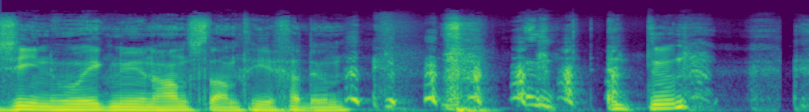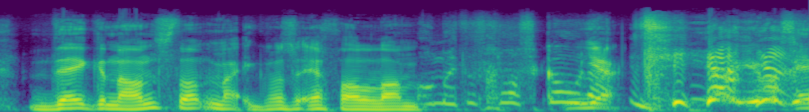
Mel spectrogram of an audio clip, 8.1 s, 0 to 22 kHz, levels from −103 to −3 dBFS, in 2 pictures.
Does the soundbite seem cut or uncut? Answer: uncut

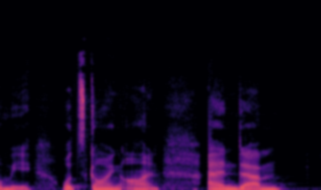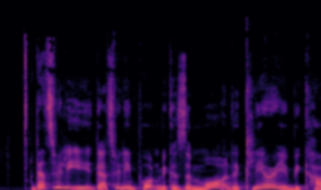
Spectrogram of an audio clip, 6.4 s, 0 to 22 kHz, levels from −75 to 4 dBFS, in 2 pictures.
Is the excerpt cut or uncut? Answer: uncut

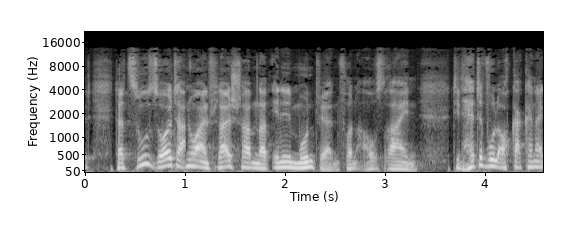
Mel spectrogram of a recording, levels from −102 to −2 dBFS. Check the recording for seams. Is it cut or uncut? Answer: cut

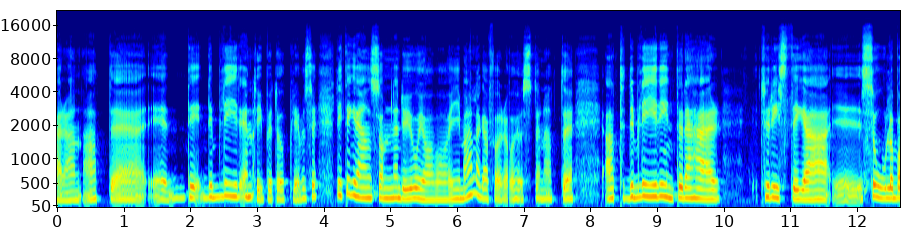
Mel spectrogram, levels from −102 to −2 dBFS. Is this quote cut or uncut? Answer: cut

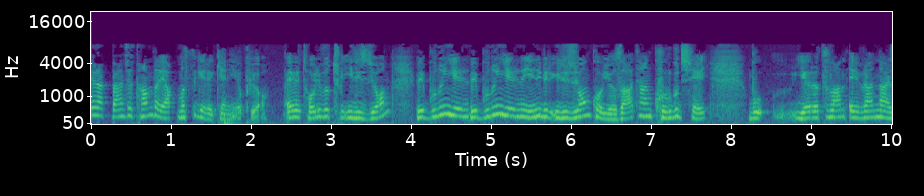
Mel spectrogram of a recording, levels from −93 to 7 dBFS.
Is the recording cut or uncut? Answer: cut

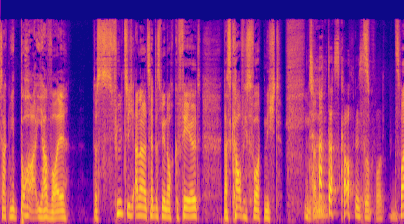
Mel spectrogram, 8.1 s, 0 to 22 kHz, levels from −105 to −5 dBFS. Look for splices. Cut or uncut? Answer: uncut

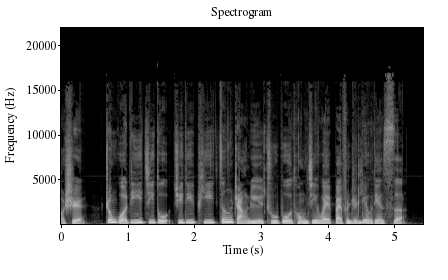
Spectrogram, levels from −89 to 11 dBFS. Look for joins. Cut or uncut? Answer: uncut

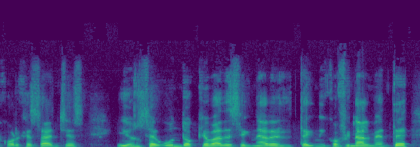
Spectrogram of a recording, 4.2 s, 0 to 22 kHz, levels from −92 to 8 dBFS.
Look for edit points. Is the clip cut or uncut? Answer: uncut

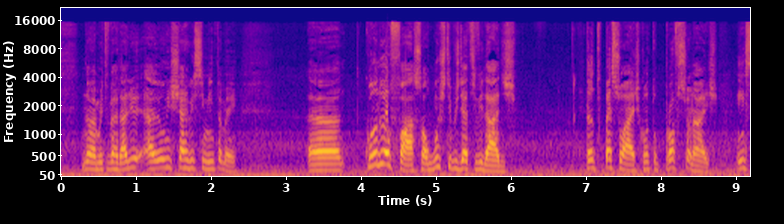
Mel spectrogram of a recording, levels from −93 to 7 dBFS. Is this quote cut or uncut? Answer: uncut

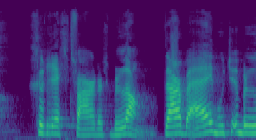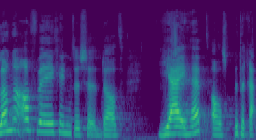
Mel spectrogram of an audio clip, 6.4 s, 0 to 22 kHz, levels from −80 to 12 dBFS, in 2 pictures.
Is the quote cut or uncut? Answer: cut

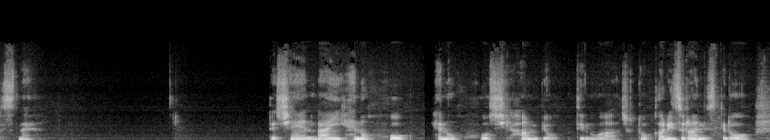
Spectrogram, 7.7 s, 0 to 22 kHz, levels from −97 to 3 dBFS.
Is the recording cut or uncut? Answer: cut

